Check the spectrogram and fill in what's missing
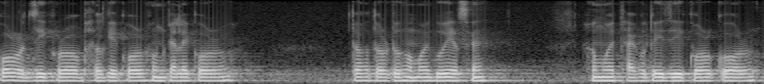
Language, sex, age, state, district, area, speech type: Assamese, male, 18-30, Assam, Dhemaji, urban, spontaneous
